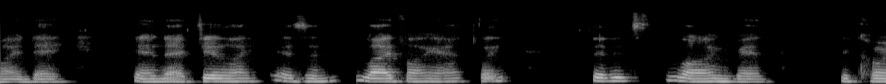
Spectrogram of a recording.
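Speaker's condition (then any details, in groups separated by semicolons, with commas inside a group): Parkinson's disease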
